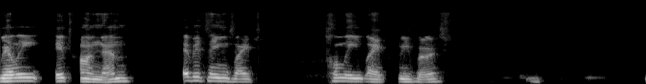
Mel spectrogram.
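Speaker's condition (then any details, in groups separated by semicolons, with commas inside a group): Cerebral palsy; listeners may not understand speech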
